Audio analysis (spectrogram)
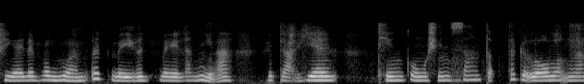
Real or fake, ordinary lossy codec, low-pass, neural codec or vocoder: fake; Opus, 24 kbps; 7.2 kHz; codec, 16 kHz in and 24 kHz out, 0.4 kbps, LongCat-Audio-Codec, four codebook decoder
